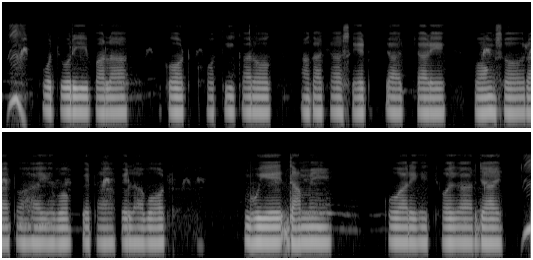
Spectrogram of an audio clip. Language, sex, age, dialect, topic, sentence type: Bengali, male, 18-24, Jharkhandi, agriculture, statement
